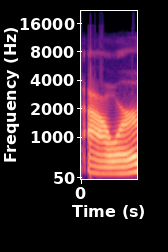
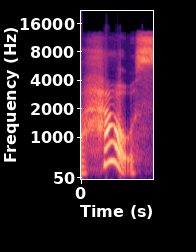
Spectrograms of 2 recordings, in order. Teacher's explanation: So it's an hour, but a house, because we hear the H in house.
